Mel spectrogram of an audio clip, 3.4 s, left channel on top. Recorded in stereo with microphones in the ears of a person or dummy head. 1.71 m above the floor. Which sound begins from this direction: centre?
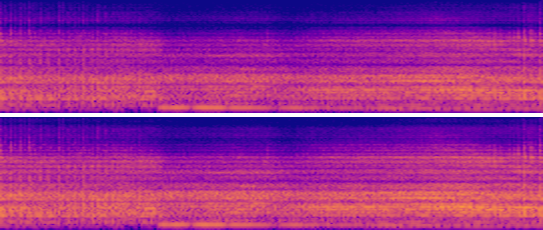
A motorcycle, at 0.0 s.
